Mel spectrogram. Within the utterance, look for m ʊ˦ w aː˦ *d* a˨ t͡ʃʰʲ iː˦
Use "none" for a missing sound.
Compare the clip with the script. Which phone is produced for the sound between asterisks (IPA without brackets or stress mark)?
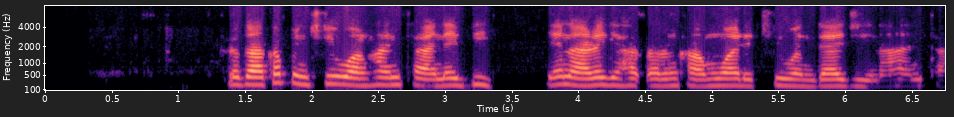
d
